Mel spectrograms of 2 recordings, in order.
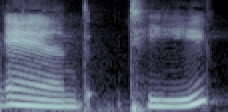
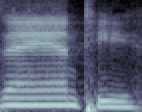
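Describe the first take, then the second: First: Each sound is crisply and fully articulated. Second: The words are run together casually and quickly. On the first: "you enunciated the crap out of it" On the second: "usually it's always"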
